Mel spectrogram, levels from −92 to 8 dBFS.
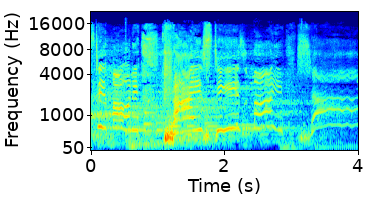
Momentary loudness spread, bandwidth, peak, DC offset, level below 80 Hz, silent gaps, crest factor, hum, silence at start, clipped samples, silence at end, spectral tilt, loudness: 15 LU; 18 kHz; -4 dBFS; under 0.1%; -54 dBFS; none; 22 dB; none; 0 s; under 0.1%; 0 s; -2 dB/octave; -23 LUFS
